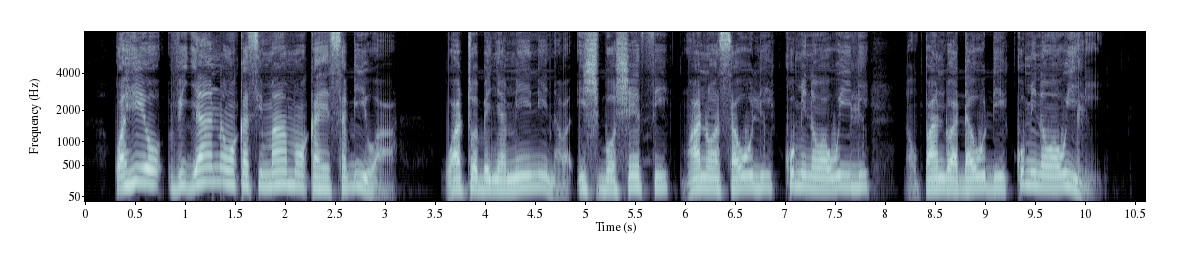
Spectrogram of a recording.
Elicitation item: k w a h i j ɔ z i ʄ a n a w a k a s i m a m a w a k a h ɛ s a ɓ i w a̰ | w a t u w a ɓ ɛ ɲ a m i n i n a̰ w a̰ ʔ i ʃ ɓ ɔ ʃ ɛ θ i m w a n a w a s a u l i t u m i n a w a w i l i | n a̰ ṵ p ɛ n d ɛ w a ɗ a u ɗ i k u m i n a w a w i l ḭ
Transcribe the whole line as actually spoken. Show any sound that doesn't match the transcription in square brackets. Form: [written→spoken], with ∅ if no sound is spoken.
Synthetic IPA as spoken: k w a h i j ɔ [z→v] i ʄ a n a w a k a s i m a m a w a k a h ɛ s a ɓ i w a̰ | w a t u w a ɓ ɛ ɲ a m i n i n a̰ w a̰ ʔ i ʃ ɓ ɔ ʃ ɛ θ i m w a n a w a s a u l i [t→k] u m i n a w a w i l i | n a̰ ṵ p [ɛ→a] n d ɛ w a ɗ a u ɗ i k u m i n a w a w i l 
